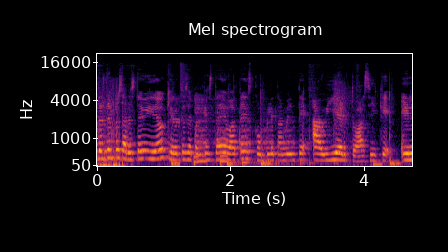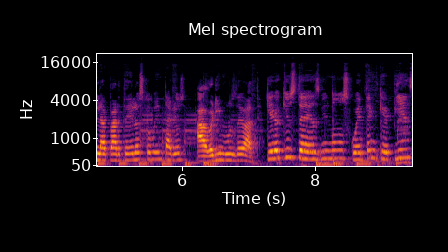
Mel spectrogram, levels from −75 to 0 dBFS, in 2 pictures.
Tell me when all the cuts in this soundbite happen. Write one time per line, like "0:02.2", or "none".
none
